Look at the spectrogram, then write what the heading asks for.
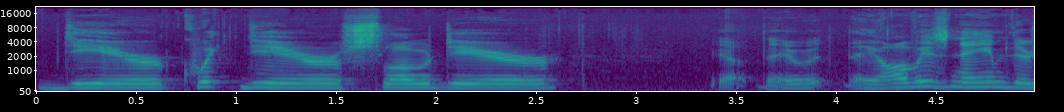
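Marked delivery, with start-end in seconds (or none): none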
